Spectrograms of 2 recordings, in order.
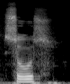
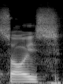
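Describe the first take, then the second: First: The vowel sounds like 'oo'. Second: The vowel sounds like 'oy'. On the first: This is the common pronunciation most people use. "En lo personal me gusta más sus" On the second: This is how the man himself pronounced it. "he pronounces it sois"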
